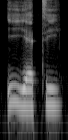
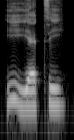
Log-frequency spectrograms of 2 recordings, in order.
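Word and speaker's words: yẹtí: Brinco pronuncia-se ieti. Ieti. Note que o Y tem um som de I duplo. Ieti.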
